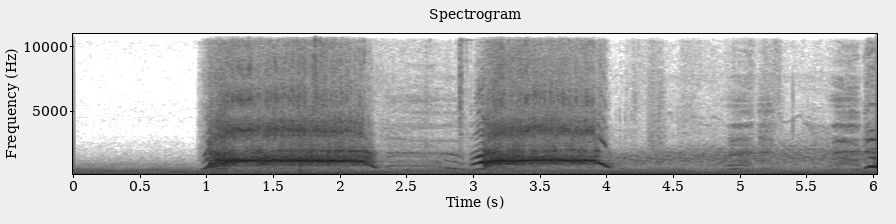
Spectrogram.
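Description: Two long, high-pitched human screams, the first about a second in and the second about three seconds in, each lasting about a second and dropping in pitch as it ends, over a low, dark rumbling drone. Shorter cries follow near the end.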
